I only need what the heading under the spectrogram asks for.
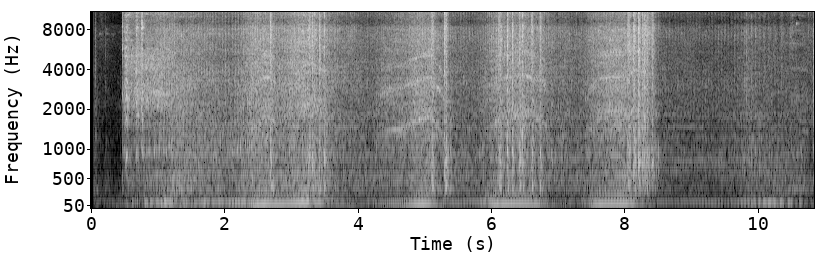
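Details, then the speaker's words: Motorcycle with engine revs rising and falling while sharp slapping clicks jump in at each surge; drive chain slips over a completely worn-out front driving sprocket. "so this sound is coming from here from this driving sprocket front sprocket and you can see this this are completely worn out and this chain slips over this sprocket"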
